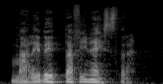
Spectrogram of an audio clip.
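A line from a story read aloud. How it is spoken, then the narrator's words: Murmur. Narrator (Italian): mormorò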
